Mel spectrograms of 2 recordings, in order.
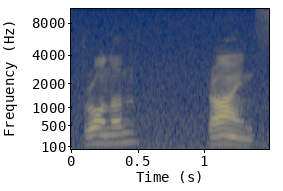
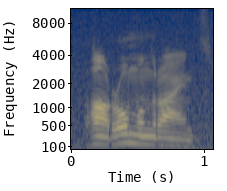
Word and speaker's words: Roman Reigns: Şöyle okunuyor bilmeyenler için. Şöyle. Ronan Reigns. Roman Reigns.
